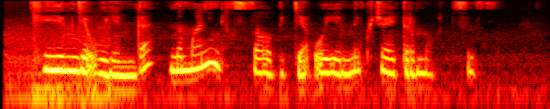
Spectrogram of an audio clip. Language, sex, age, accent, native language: Uzbek, female, 18-24, Farg'ona, Uzbek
